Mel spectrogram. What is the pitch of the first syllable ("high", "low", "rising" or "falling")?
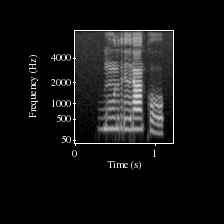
high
